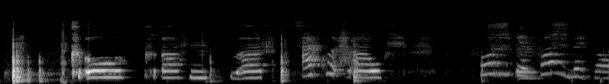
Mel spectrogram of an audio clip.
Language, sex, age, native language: Icelandic, male, 7, Icelandic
